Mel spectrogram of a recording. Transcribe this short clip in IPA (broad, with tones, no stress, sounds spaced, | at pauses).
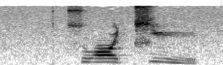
t͡s w ɔ˥ t͡ɕ i˥˩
